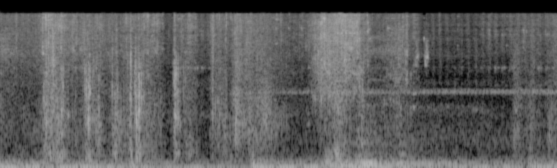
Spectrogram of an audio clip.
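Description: Metal parts clank and rattle as a wrecked machine is searched.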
